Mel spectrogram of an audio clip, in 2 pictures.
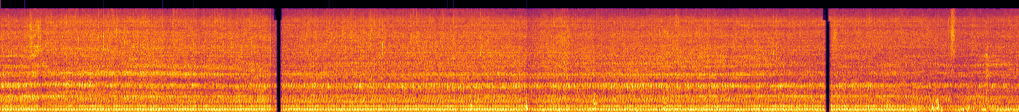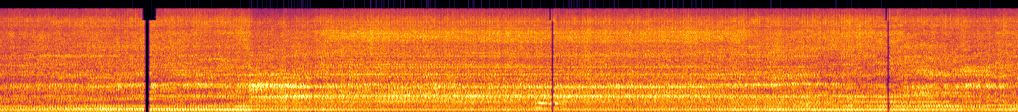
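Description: A small engine running steadily with a constant hum, cutting out for an instant a few times and getting slightly louder about two-thirds of the way through.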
